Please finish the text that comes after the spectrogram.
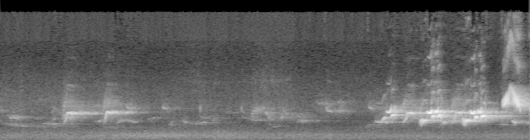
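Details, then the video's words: European pied flycatcher singing: two faint short notes early, a quiet pause, then a loud dense burst of high twittering notes in the final second, over soft background hiss. "Мухоловка-пеструшка поёт"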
